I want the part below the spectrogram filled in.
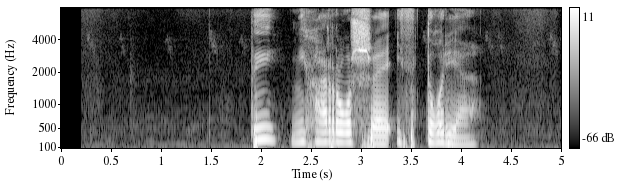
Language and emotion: Russian, angry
